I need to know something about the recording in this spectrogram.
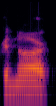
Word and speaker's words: Kanar: Yeah, it rhymes. Damar, Kanar. And I thought the same thing before Quark said it.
